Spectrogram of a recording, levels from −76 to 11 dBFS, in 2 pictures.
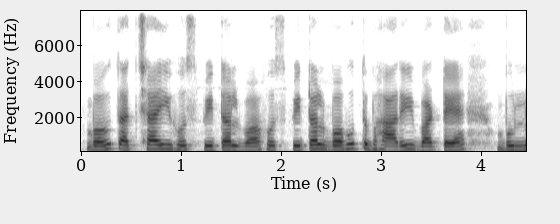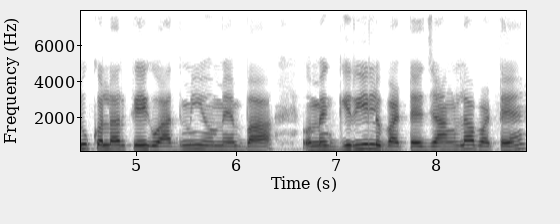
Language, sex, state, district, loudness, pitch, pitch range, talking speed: Bhojpuri, female, Bihar, Muzaffarpur, -15 LUFS, 220 Hz, 210-235 Hz, 150 wpm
